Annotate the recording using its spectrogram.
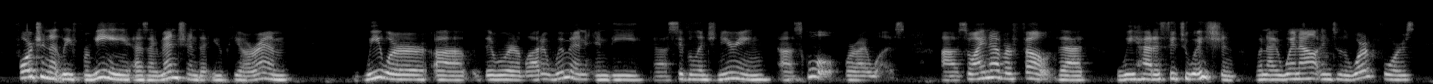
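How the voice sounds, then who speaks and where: Speaking with a Spanish accent, a woman with a fairly high pitch and ordinary pitch variation keeps a moderate pace. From Puerto Rico. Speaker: civil engineer. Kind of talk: presentation.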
